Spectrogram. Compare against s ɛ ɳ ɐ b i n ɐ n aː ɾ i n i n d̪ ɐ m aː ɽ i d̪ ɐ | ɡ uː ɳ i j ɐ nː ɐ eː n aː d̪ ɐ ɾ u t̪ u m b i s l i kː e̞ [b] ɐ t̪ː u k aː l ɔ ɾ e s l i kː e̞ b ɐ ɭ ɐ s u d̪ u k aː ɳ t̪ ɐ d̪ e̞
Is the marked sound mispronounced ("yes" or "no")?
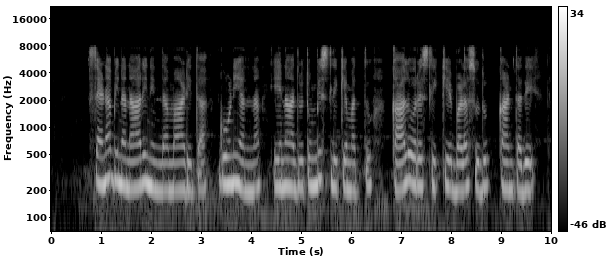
yes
